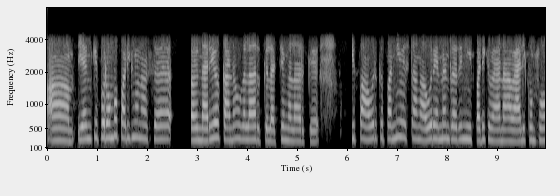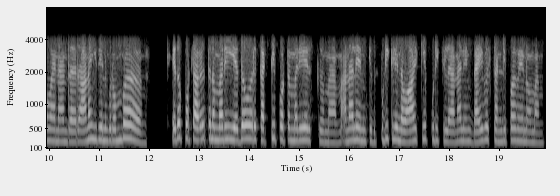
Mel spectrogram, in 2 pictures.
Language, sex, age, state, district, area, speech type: Tamil, female, 18-30, Tamil Nadu, Vellore, urban, conversation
